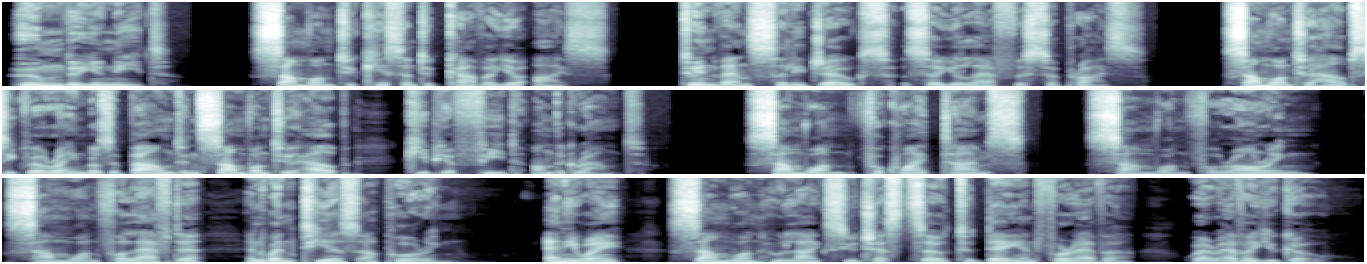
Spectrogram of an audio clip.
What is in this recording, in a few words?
englisch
